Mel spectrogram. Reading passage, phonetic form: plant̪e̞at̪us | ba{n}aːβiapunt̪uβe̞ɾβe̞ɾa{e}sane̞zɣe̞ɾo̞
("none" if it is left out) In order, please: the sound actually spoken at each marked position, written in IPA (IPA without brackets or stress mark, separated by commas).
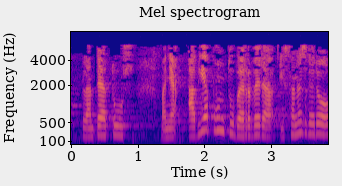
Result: ɲ, i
